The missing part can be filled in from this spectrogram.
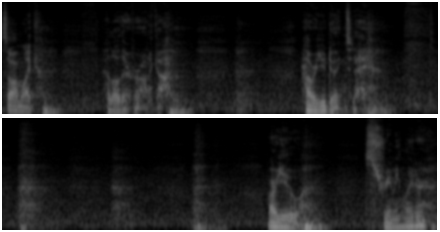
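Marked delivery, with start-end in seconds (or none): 1.6-12.9 hushed, soft, breathy ASMR-style whisper. Showing how they talk right after doing burpees; accidental asmr voice. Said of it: "I accidentally do A S M R".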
